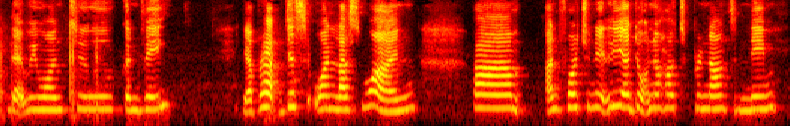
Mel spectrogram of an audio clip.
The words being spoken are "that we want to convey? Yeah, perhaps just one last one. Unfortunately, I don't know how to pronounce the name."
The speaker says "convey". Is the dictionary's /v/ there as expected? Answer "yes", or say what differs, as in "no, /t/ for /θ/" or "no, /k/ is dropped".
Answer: yes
